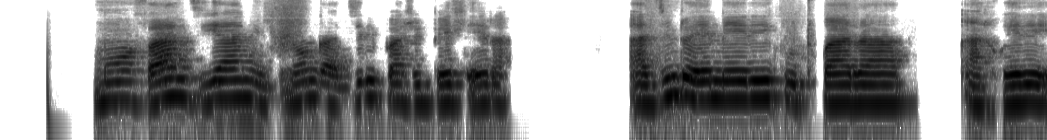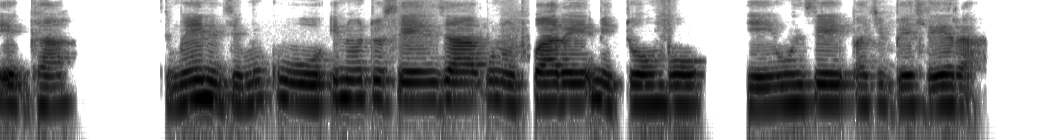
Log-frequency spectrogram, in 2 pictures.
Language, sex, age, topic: Ndau, male, 25-35, health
